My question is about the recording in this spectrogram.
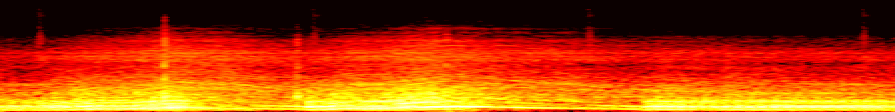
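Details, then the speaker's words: Rough-running, misfiring MINI Countryman petrol engine, old car; check engine light flashes when driving, lost a lot of power; uneven stumbling low thrum with loping revs. "yeah so i'm not sure if that's coming through in the video but it's definitely running rough"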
